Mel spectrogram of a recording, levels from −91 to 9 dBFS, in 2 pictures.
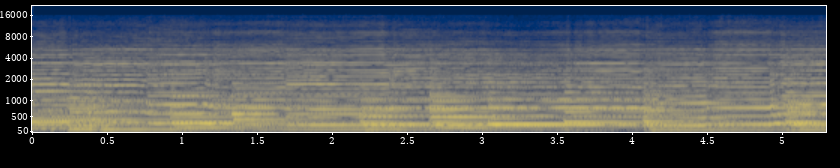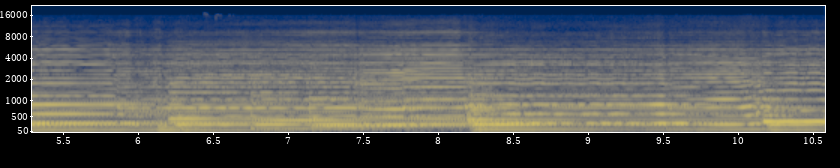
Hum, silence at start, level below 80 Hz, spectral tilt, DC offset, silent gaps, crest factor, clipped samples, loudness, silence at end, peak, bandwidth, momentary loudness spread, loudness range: none; 0 s; -50 dBFS; -6.5 dB/octave; under 0.1%; none; 14 dB; under 0.1%; -16 LUFS; 0 s; -2 dBFS; 10 kHz; 5 LU; 1 LU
